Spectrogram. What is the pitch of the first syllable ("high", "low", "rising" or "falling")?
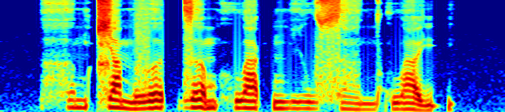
low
